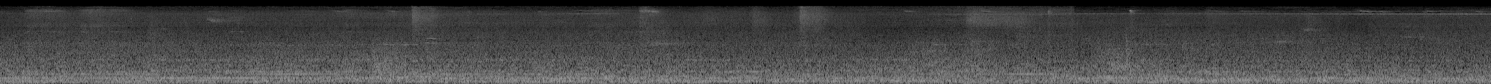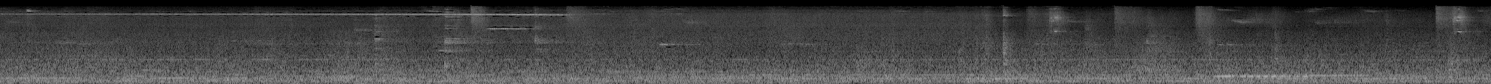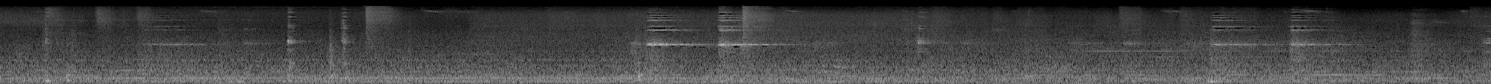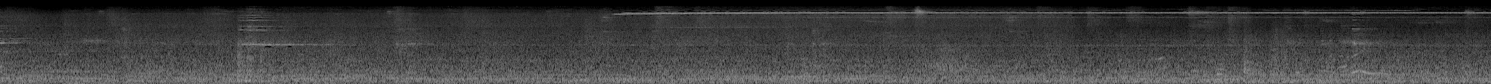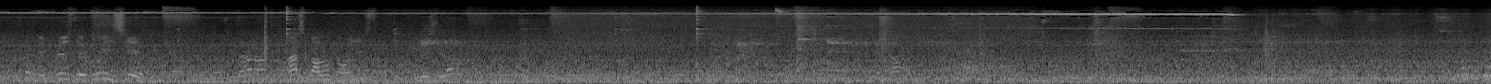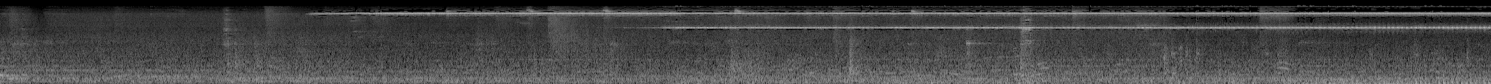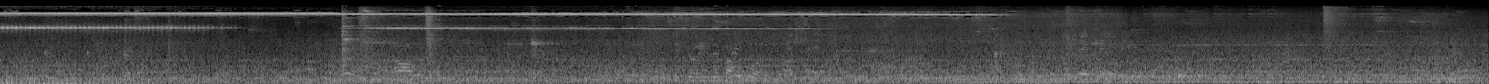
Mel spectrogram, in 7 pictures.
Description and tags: Usine-12-ambiance-machines
Sounds recorded a few years ago in Le Mans. Semi automated line for car parts production.
plant, factory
